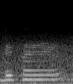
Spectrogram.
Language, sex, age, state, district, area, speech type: Bodo, male, 30-45, Assam, Chirang, rural, spontaneous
